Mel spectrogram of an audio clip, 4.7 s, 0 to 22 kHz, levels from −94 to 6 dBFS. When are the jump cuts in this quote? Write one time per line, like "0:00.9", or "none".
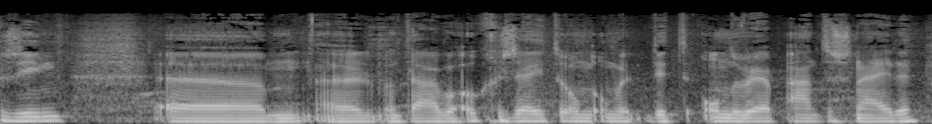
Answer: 0:03.0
